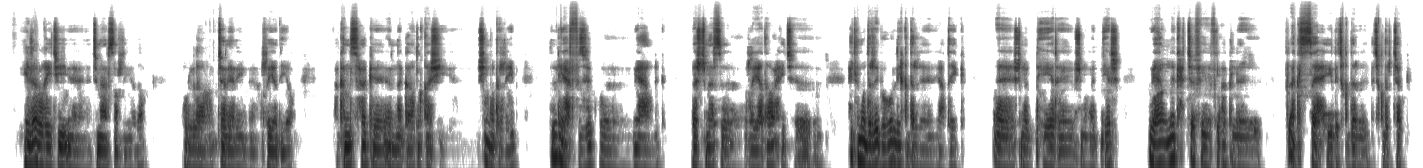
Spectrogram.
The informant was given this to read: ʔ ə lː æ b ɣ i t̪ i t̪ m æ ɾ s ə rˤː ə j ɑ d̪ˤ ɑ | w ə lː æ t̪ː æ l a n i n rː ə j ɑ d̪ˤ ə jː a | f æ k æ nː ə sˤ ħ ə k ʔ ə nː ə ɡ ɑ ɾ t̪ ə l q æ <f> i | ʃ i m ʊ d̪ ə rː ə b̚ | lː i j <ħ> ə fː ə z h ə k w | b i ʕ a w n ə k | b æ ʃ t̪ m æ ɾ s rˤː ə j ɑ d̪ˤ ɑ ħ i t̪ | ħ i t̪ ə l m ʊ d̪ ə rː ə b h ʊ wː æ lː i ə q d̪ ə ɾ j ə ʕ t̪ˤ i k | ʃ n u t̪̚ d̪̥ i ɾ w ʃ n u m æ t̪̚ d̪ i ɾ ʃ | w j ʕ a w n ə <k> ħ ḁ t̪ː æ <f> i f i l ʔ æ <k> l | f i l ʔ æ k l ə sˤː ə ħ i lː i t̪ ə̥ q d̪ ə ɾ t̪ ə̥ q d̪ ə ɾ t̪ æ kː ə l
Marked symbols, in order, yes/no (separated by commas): no, yes, yes, yes, yes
